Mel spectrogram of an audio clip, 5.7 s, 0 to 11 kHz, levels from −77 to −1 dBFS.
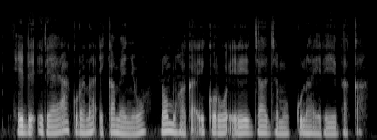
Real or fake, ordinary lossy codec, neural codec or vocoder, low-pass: real; none; none; none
